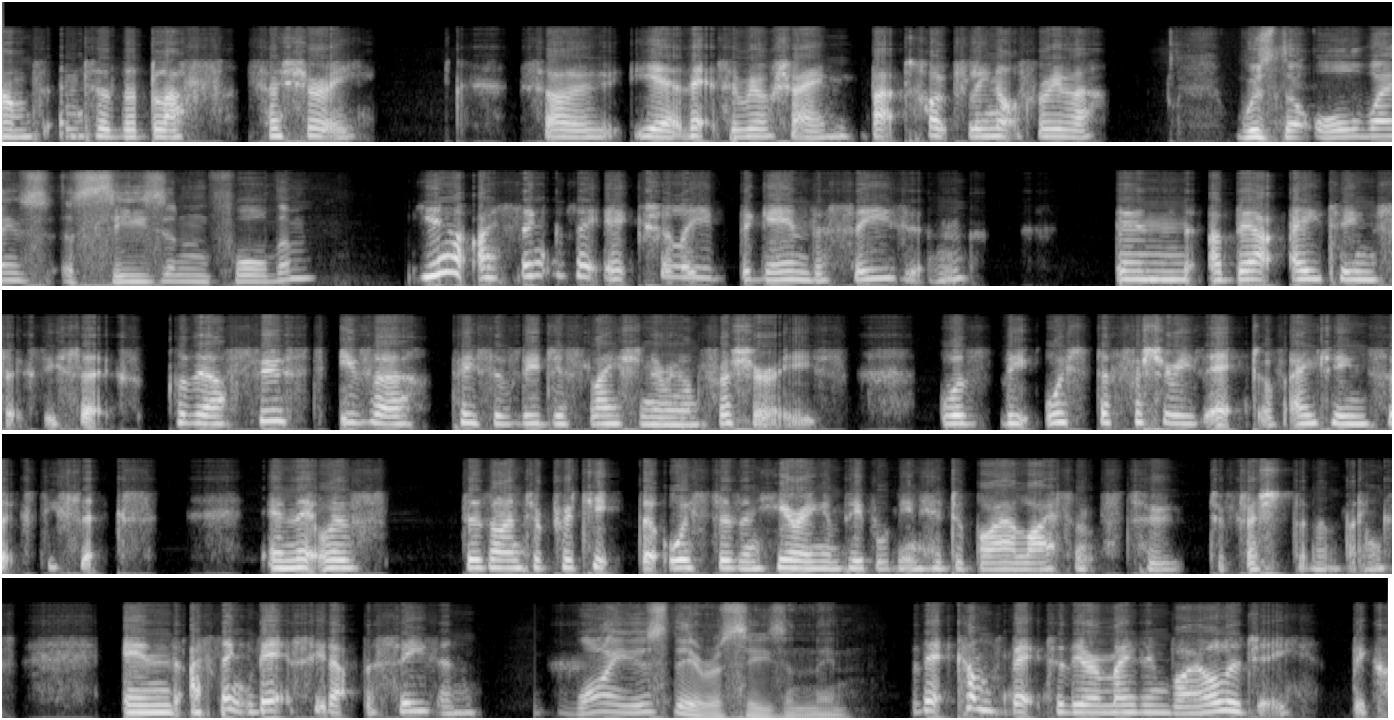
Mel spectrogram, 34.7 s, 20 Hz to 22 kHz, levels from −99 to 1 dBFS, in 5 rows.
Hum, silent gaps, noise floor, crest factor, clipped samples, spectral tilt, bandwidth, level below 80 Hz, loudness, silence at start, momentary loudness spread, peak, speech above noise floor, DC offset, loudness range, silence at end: none; none; -59 dBFS; 18 dB; under 0.1%; -4.5 dB/octave; 10.5 kHz; -50 dBFS; -17 LUFS; 0 s; 14 LU; 0 dBFS; 41 dB; 0.8%; 4 LU; 0 s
